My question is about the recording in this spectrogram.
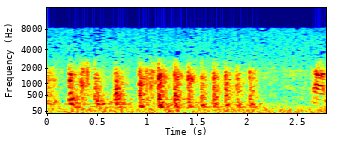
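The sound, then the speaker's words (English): Guards pound hard on a door: a rapid run of about a dozen heavy, loud blows, followed by a short pause and one last thump. “I had to answer them before their gun butts came crashing against the door.”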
